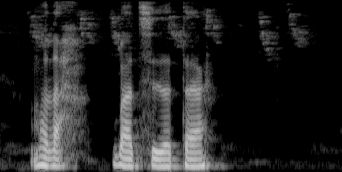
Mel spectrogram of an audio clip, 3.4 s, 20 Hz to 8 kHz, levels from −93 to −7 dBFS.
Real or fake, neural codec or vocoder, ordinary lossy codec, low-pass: fake; codec, 16 kHz, 16 kbps, FreqCodec, larger model; none; none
